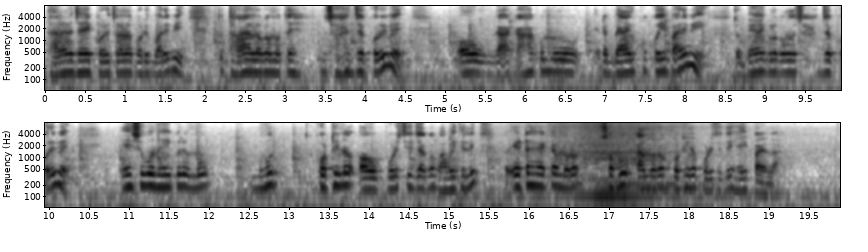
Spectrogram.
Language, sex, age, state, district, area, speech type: Odia, male, 30-45, Odisha, Malkangiri, urban, spontaneous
